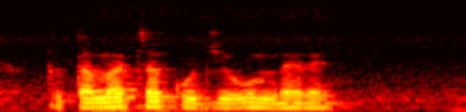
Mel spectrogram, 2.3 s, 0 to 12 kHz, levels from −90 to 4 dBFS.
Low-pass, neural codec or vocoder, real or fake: 9.9 kHz; none; real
